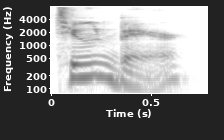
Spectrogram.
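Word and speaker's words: Thunberg: gawker's death rattle says apparently greta's name is pronounced toon bear uh biden coleman says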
